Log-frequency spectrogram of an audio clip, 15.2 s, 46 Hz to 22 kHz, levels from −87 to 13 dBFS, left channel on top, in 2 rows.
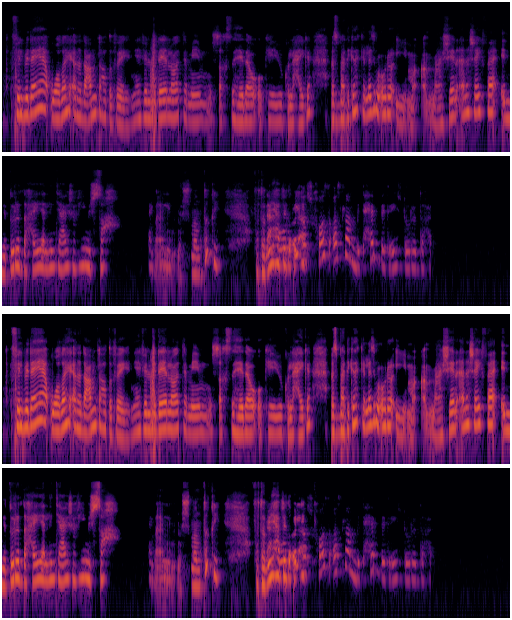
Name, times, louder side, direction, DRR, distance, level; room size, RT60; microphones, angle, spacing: voice 1, 0.1-9.4 9.9-12.0, right 5 dB, 65° right, 0.4 m, -31 dB
voice 2, 9.8-10.2 11.6-14.0, left 2 dB, 50° left, 0.6 m, -40 dB
5.5 x 2.2 x 3.6 m
head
